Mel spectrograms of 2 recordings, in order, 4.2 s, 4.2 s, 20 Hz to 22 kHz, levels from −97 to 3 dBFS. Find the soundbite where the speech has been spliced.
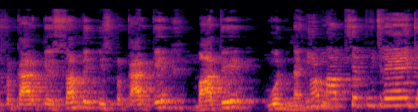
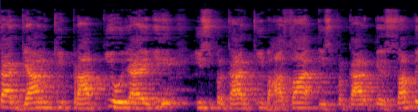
first; 1 cut; at 3.0 s

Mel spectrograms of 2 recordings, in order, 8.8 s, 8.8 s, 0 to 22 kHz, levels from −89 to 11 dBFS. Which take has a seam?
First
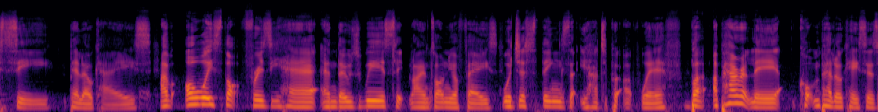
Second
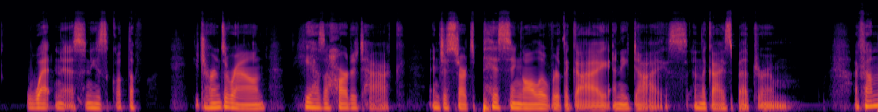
first; 2 cuts; at 1.4 s, 4.9 s

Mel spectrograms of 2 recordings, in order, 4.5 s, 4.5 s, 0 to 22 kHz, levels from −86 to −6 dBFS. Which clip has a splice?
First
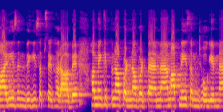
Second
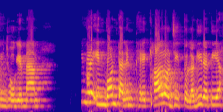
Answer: second; 2 cuts; at 1.7 s, 3.0 s

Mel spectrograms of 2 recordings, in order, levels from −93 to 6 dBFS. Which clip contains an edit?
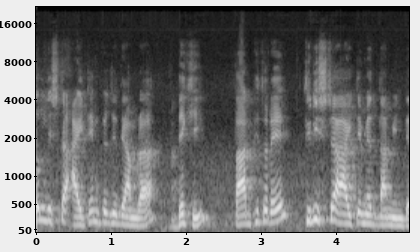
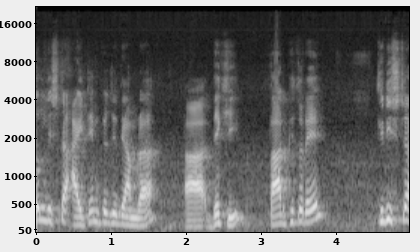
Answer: first; 2 cuts; at 1.8 s, 3.4 s

